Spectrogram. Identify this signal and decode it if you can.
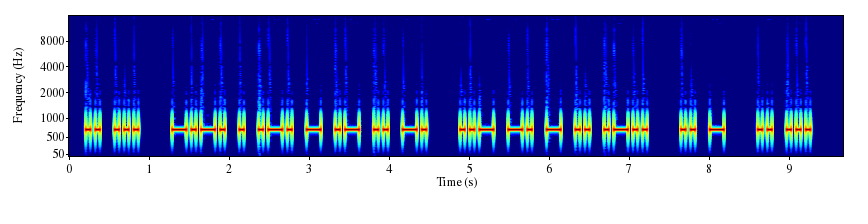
Morse code, heard as a keyed tone, about 20 wpm, 700 Hz. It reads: IS CERTAIN UNTIL IT IS
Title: Sentences with 8-Word Phrases - Spoken Beginning - 20wpm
